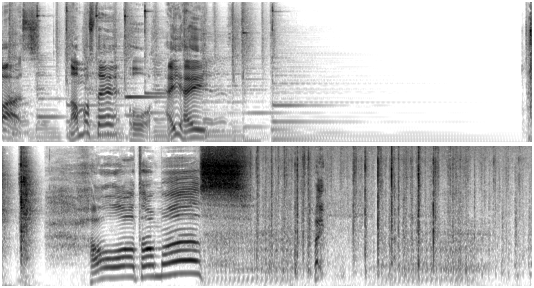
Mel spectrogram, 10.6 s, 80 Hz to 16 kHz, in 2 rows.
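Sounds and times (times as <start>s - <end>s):
speech: 0.0s - 2.3s, 6.2s - 7.7s
pigeons cooing indoors: 7.4s - 10.5s
wings rustling or flapping: 7.4s - 10.5s.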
